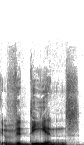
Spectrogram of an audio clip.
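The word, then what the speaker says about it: Vidiian: is more it's like vians the emphasis is more on that that second syllable oh God now we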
